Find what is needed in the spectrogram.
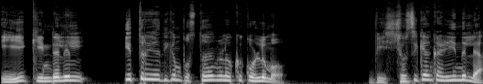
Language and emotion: Malayalam, surprised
